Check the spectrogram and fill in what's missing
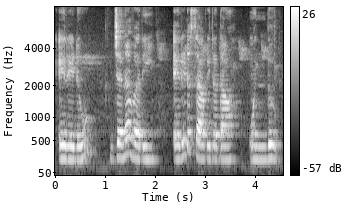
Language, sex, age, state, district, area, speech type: Kannada, female, 18-30, Karnataka, Davanagere, rural, spontaneous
